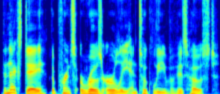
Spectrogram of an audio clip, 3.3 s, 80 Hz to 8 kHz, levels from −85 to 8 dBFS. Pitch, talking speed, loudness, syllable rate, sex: 145 Hz, 235 wpm, -18 LUFS, 6.0 syllables/s, male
